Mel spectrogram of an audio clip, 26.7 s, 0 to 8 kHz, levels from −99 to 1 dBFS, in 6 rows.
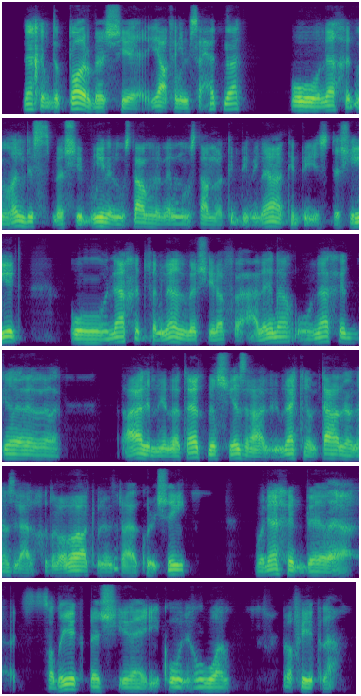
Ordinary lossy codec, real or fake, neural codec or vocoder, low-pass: none; fake; codec, 16 kHz, 1 kbps, FreqCodec, larger model; 7.2 kHz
